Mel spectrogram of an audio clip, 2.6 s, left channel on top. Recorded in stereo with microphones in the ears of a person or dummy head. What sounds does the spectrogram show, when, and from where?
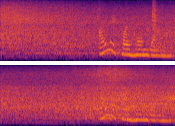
1.5 s a woman speaking: 35° left (ahead or behind), 1.3 m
